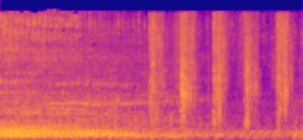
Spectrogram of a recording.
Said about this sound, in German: Hier läuft jemand mhm. über einen sandigen Weg.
